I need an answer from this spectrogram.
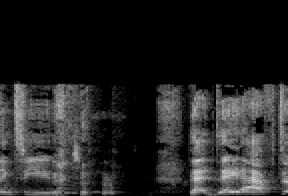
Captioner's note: laughing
